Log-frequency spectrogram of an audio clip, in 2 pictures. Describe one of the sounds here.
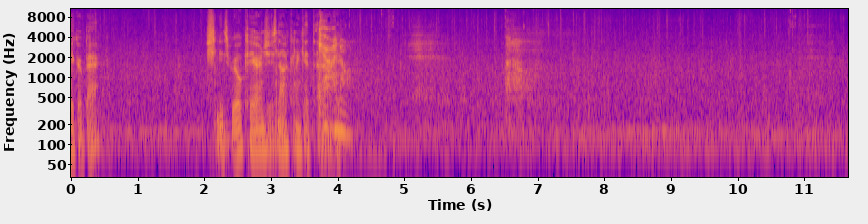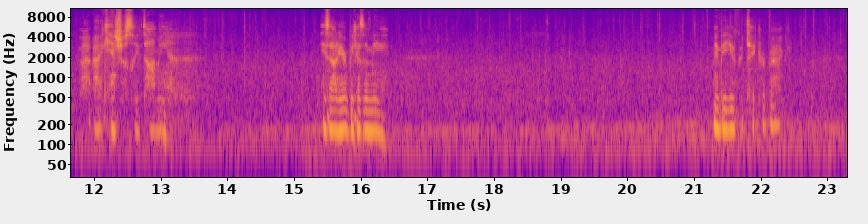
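A young man speaks quietly and earnestly.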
